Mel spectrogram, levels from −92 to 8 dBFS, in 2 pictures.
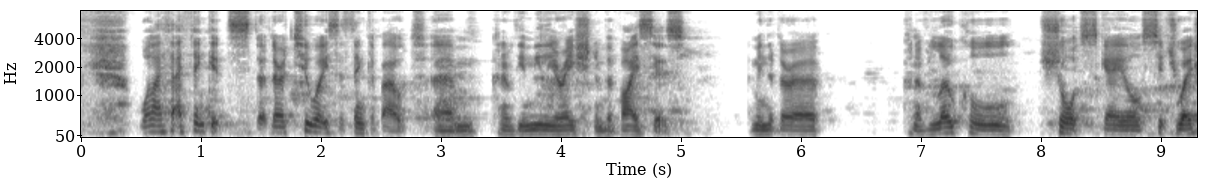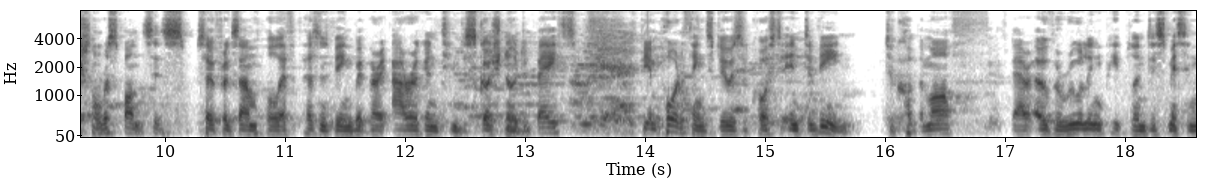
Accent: British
